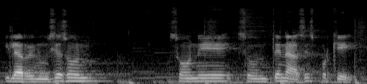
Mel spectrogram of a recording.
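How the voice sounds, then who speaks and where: A man's voice: a little high, steady tone, slow. Man, interview guest, rambling storytelling, many fillers, echoey reverberant room, faint background music. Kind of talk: conversational storytelling.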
